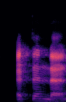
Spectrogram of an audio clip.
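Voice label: "atendan", Malay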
